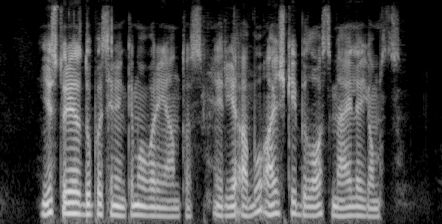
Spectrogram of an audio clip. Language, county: Lithuanian, Kaunas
